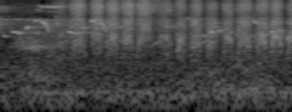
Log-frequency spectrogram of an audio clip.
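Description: Hand rubbing over the nylon outer shell of a Czech army surplus sleeping bag: a fast run of scratchy fabric strokes, several a second.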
